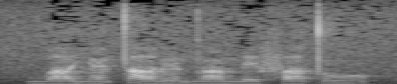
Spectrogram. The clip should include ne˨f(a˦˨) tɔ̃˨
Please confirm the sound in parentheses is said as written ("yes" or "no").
no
